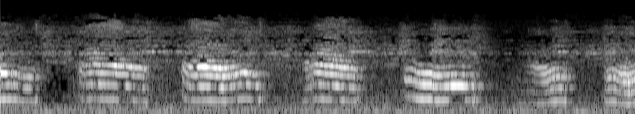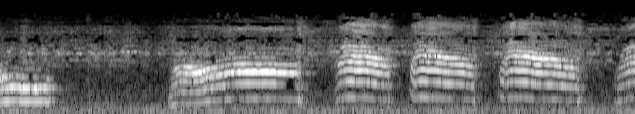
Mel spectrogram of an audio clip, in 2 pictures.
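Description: Ginger cat meowing loudly and repeatedly, about a dozen drawn-out yowling calls roughly one a second, with one longer call about two-thirds of the way through.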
